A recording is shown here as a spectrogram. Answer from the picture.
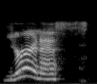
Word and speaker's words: Uranus: Giggle now, because I'm not going to pronounce it the other way. Uranus, all right?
